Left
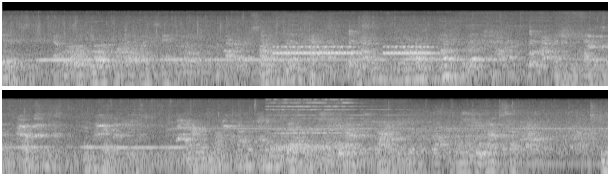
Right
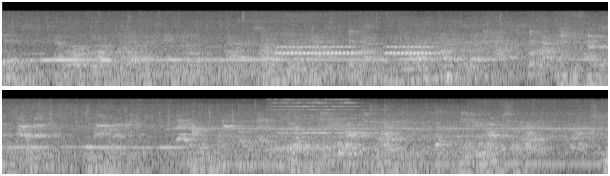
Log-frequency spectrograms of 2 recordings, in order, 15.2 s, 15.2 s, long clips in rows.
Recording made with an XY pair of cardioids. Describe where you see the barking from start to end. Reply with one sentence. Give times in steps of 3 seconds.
You can hear the barking on the left from 0 s, in the centre from 6 s and on the right from 9 s.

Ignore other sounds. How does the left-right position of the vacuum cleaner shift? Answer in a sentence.
In this clip you hear the vacuum cleaner stay put.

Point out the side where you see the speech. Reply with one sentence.
In this clip you hear the speech on the left.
